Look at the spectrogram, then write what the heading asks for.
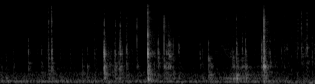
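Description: Vellum paper is cut in soft, quiet, irregular snips and clicks, a few sharper ones standing out against a faint background.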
